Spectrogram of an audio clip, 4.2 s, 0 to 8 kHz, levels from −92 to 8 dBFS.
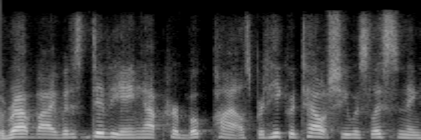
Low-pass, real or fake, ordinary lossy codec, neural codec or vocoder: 7.2 kHz; fake; AAC, 48 kbps; codec, 16 kHz in and 24 kHz out, 0.6 kbps, FocalCodec, streaming, 4096 codes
